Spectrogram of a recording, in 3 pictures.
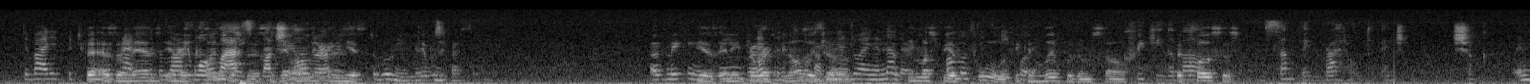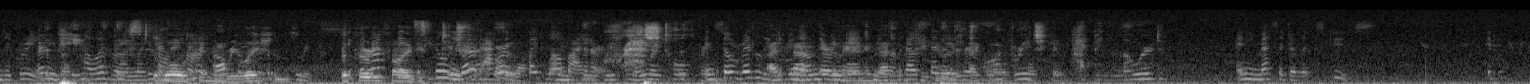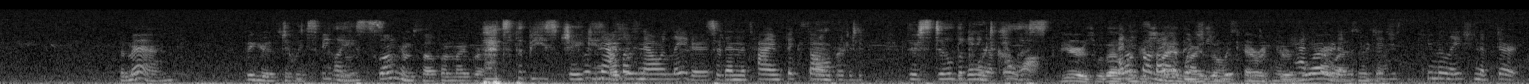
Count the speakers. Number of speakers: four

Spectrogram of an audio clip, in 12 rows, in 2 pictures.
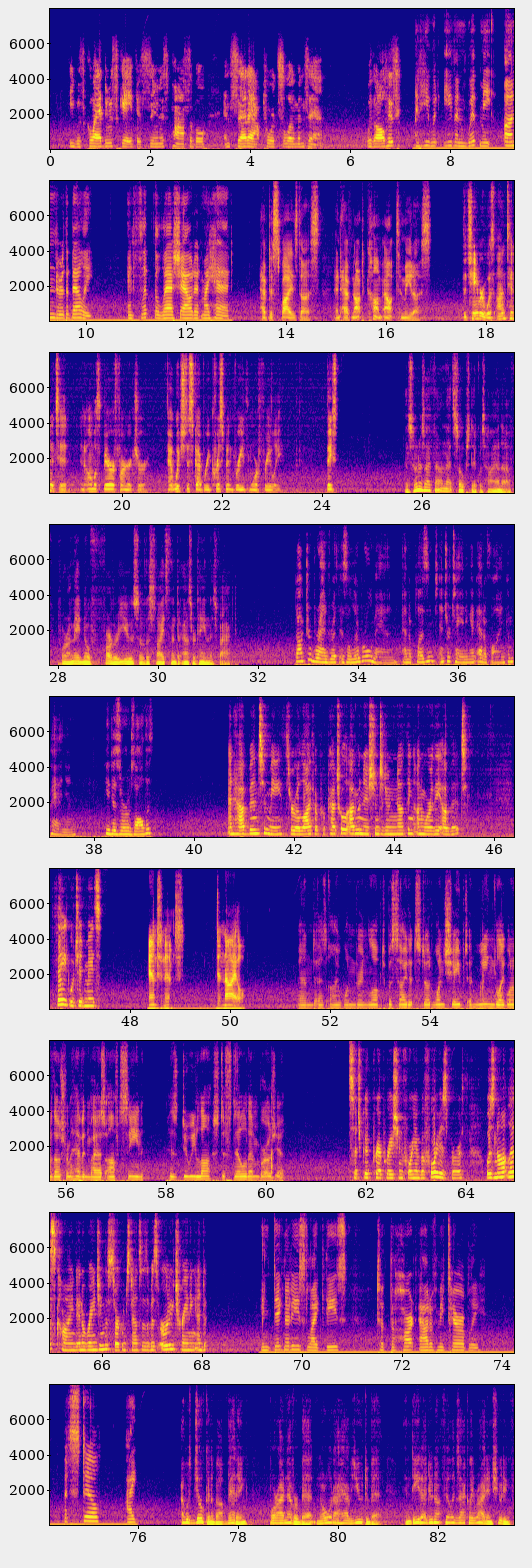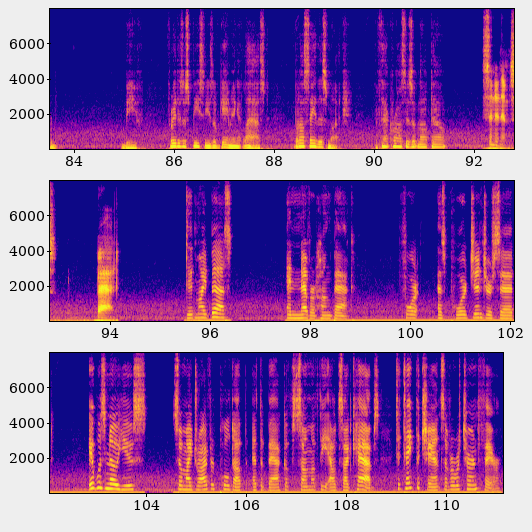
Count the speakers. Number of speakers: nine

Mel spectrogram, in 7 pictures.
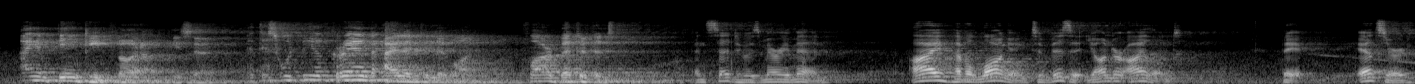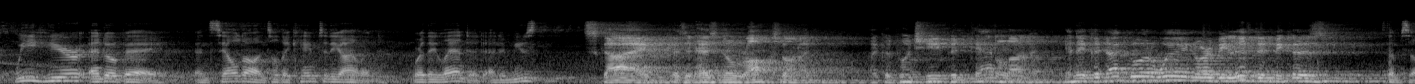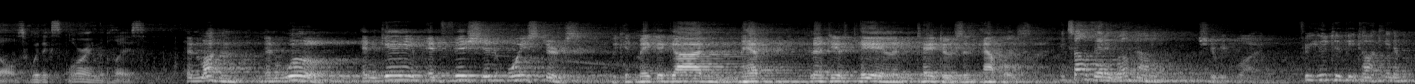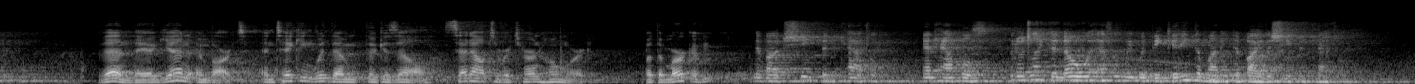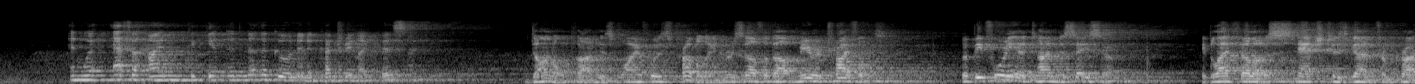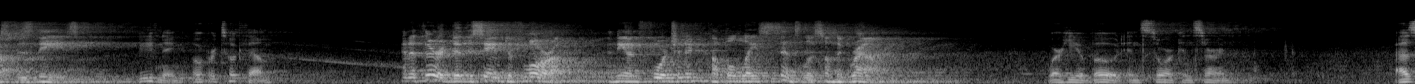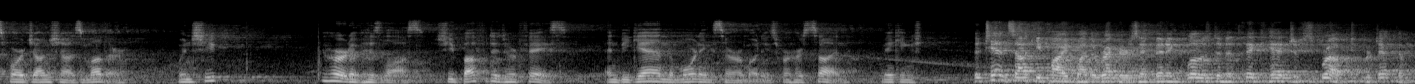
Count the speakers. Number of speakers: two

